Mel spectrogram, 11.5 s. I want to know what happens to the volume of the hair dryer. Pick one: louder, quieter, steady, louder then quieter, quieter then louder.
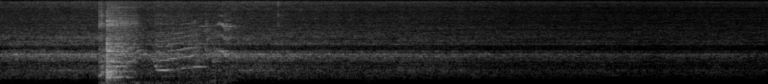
quieter.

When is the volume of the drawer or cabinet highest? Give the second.
2 s.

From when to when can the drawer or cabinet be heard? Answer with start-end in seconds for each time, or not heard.
1.4-3.5.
